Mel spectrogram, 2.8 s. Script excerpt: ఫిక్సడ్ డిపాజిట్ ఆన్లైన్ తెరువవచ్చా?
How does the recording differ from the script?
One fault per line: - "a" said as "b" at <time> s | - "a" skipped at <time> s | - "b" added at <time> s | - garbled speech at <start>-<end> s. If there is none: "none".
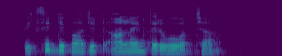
none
